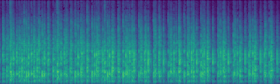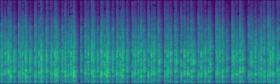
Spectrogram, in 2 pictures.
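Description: Long pink nails tap fast on the front of a long, narrow, hollow light-blue paperboard makeup brush box held horizontally in both hands. The result is a dense, steady stream of quick, dry, papery clicks with a hollow mid-range knock, almost no low end, and very little ring. There is a brief dip in the tapping around the middle.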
